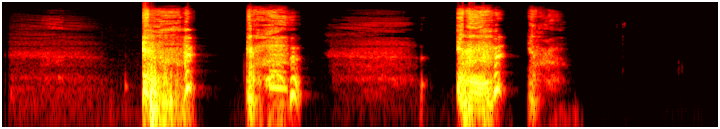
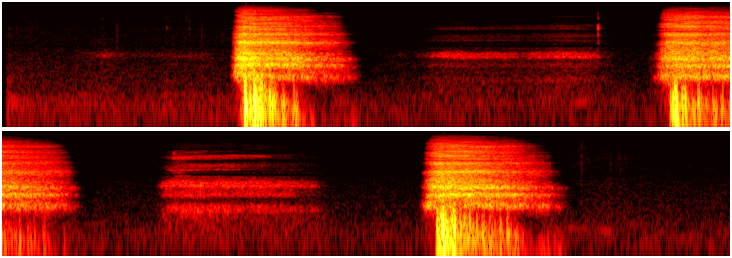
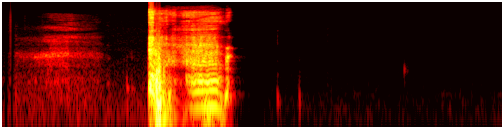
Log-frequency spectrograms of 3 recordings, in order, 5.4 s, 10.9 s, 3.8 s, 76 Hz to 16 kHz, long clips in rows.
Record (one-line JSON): {"three_cough_length": "5.4 s", "three_cough_amplitude": 32768, "three_cough_signal_mean_std_ratio": 0.33, "exhalation_length": "10.9 s", "exhalation_amplitude": 32517, "exhalation_signal_mean_std_ratio": 0.29, "cough_length": "3.8 s", "cough_amplitude": 32768, "cough_signal_mean_std_ratio": 0.23, "survey_phase": "beta (2021-08-13 to 2022-03-07)", "age": "45-64", "gender": "Female", "wearing_mask": "No", "symptom_cough_any": true, "symptom_runny_or_blocked_nose": true, "symptom_onset": "12 days", "smoker_status": "Current smoker (11 or more cigarettes per day)", "respiratory_condition_asthma": false, "respiratory_condition_other": false, "recruitment_source": "REACT", "submission_delay": "1 day", "covid_test_result": "Negative", "covid_test_method": "RT-qPCR", "influenza_a_test_result": "Negative", "influenza_b_test_result": "Negative"}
